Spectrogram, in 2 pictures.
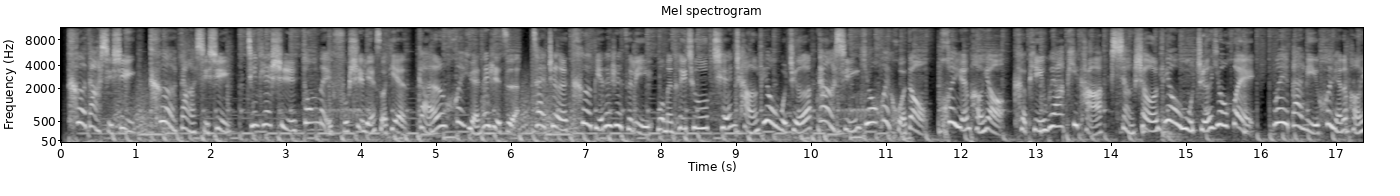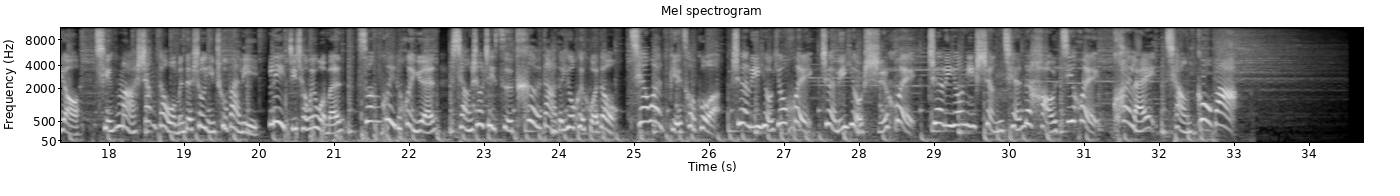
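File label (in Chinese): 促销广告配音, 女声配音欢快、时尚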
